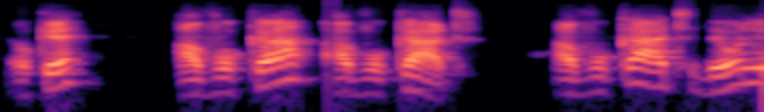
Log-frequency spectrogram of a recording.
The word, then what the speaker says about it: avocat: We say avocat, T is silent.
